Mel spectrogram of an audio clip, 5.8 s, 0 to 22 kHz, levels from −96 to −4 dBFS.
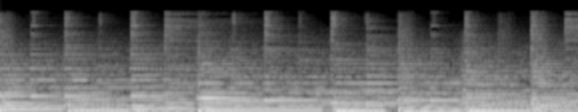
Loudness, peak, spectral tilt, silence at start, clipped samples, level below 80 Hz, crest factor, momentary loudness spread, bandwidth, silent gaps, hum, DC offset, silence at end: -26 LUFS; -12 dBFS; -7 dB/octave; 0 s; under 0.1%; -28 dBFS; 12 dB; 4 LU; 14 kHz; none; none; 0.1%; 0 s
